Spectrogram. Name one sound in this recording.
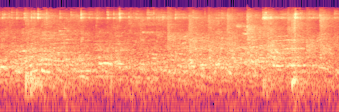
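Many people talk in a low murmur in a large echoing hall.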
